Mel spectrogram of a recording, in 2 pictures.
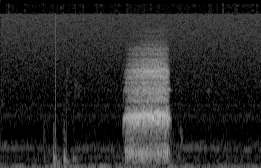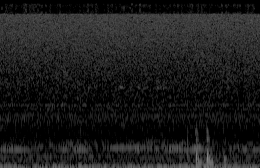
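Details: One short, harsh barn owl screech, breathy and broad, from a nest box in Israel during rain as the soaked male returns to the incubating female, with faint clicks and a low background rumble.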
